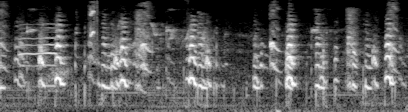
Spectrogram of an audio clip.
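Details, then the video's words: Eurasian coot lure recording: a dense run of short, nasal, squeaky calls, several overlapping at about one a second, with no other clear sounds. "Tiếng Sâm Cầm"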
